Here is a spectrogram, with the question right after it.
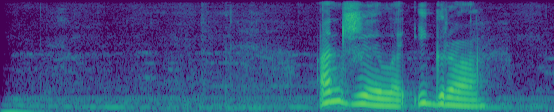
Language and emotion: Russian, neutral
